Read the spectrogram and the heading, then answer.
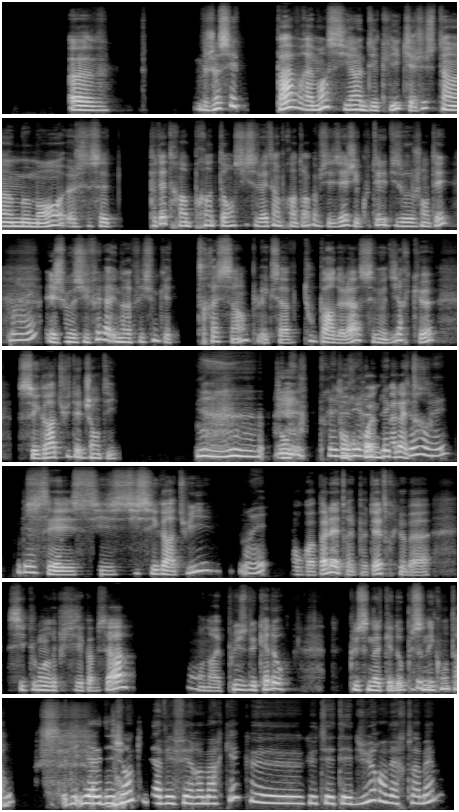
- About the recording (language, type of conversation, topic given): French, podcast, Comment cultives-tu la bienveillance envers toi-même ?
- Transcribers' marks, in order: other background noise; chuckle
